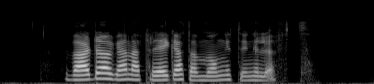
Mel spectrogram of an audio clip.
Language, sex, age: Norwegian, female, 18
